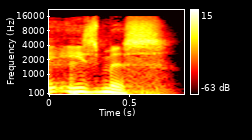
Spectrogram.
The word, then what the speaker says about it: isthmus: How do you say isthmus?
